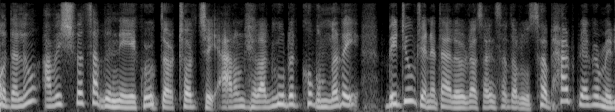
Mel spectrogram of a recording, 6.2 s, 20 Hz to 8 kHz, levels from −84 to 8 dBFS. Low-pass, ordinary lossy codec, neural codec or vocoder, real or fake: 7.2 kHz; none; codec, 16 kHz in and 24 kHz out, 0.4 kbps, LongCat-Audio-Codec, four codebook decoder; fake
